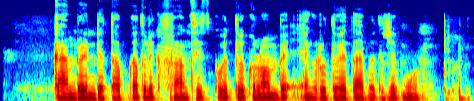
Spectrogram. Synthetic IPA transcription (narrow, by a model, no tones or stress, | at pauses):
kandɔindɛt̪ap̚kat̪ɔlɪkfɾansɪskwit̪ukɔlɔmbɛʔɛ̰ŋɾut̪ojɛt̪apɛt̪ut͡ʃɛkmun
